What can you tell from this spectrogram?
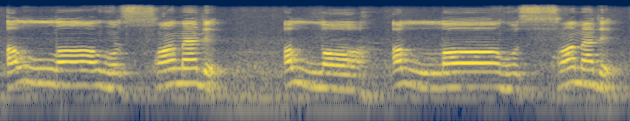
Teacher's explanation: صاد کو پر پڑھیں گے اور دال کے اندر قلقلہ کریں گے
